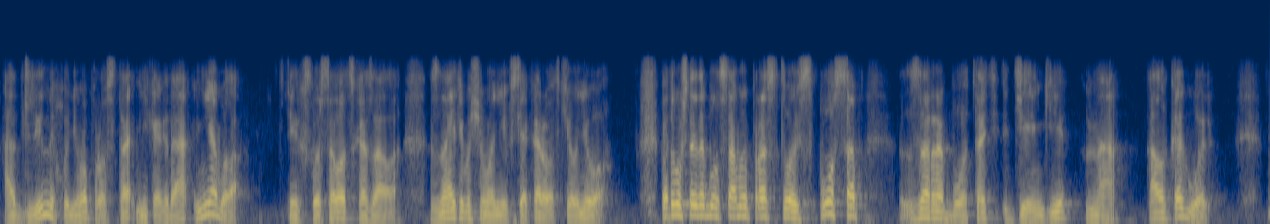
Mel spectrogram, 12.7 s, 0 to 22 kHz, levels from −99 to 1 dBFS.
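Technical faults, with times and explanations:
Throughout, AMR wideband (HD Voice) codec: rough, raspy speech with nothing above 7.4 kHz, fitting its lowest 6.6 kbit/s mode, which starves the pulse-driven model.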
